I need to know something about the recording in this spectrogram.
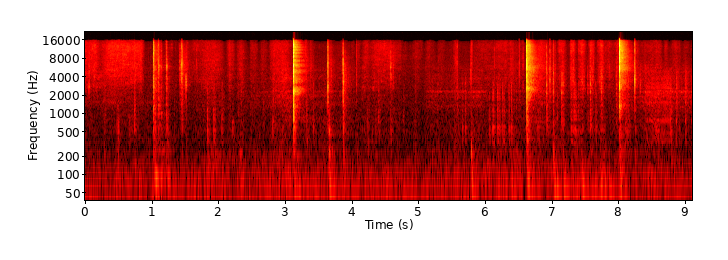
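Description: Fingers tap and scrape against paper on a table.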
